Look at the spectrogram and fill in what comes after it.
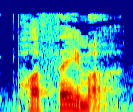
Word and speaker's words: pathema: P-A-T-H, long E-M-A, pathema.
